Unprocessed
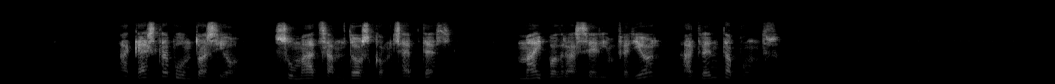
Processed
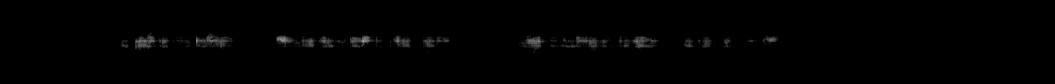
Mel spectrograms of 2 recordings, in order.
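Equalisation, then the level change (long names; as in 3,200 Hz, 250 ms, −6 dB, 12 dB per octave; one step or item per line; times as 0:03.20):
first difference
dynamic equaliser 3,000 Hz, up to +6 dB, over −44 dBFS, Q 2.3
formant resonators in series i
+7.0 dB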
